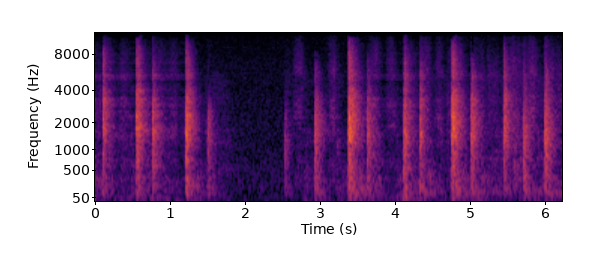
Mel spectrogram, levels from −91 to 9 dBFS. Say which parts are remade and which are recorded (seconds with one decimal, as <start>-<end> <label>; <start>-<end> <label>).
0.0-1.3 remade; 1.3-3.7 recorded; 3.7-4.4 remade; 4.4-6.2 recorded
